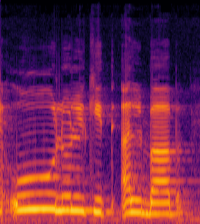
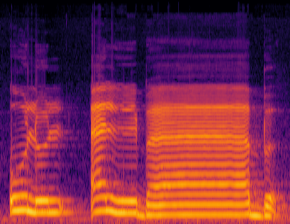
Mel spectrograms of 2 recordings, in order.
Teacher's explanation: اب بعض لوگ غلطی کرتے ہیں، پڑھتے ہیں اولو الالباب، نہیں جی یہ غلط ہے، واو پہ ساکن نہیں ہے تو ہم واو نہیں پڑھیں گے، ہم پڑھیں گے اولل، حمزہ پیش او، لام پیش لام، لل، اولل الباب، ٹھیک ہو گیا۔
